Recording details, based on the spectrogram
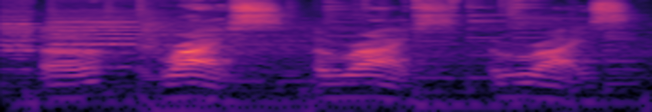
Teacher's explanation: For example, is a rise. So the first syllables is like the unstressed one, and then rise is like the stressed one.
